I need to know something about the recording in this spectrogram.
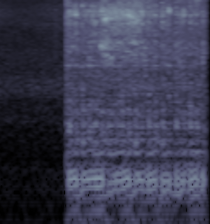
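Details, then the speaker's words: Honda motorcycle after fitting a new cam chain tensioner: engine fires and settles into steady, even idle with no rattle or knock; normal. "success guys right providing there is no battling noises or anything like that you're good to go"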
